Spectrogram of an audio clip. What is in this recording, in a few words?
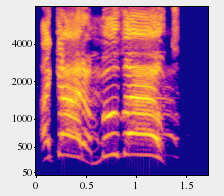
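suppress, dialogue, Allies; mohaa; Mission 2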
